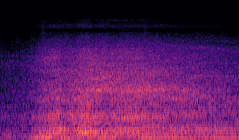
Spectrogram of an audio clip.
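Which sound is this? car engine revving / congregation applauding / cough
car engine revving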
